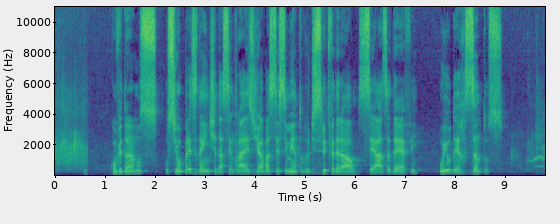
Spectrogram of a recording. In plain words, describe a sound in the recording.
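A man speaks with animation over loudspeakers.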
